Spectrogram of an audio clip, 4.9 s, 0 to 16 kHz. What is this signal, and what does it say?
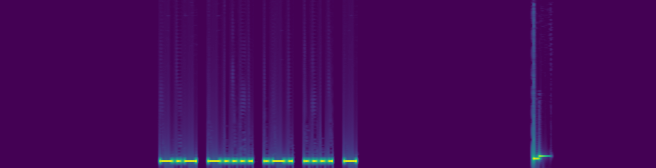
Morse code, heard as a keyed tone, about 38 wpm, 700 Hz. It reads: K6RHT
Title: USA Call Signs - 5 Characters - 2x Character Spacing - 40wpm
